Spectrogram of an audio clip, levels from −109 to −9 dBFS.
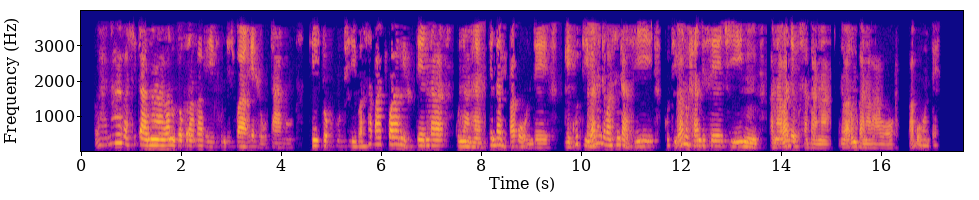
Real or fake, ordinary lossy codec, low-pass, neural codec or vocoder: real; AAC, 16 kbps; 3.6 kHz; none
